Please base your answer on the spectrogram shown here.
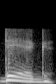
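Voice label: "dig", English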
